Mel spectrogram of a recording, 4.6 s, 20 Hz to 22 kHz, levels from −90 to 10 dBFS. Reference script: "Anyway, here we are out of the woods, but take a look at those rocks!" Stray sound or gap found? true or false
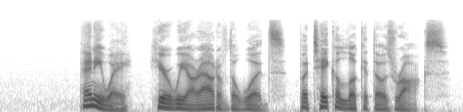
false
